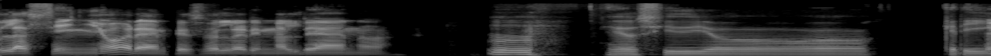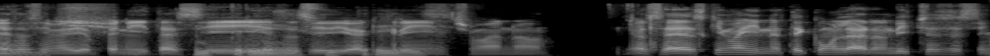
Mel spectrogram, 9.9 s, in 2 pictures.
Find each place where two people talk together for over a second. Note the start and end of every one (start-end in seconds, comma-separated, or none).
4.9-7.3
